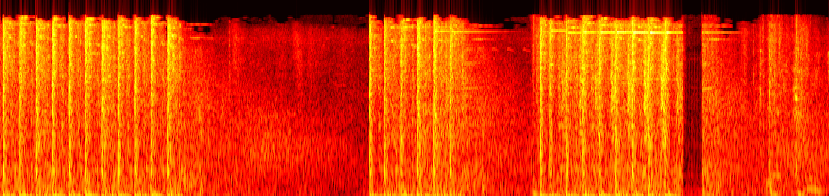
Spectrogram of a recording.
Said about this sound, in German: Hörst du Schüsse? Hast du auch Schüsse?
